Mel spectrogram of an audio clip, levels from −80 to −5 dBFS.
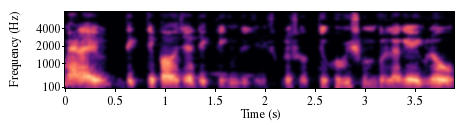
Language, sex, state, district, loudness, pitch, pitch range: Bengali, male, West Bengal, Kolkata, -19 LUFS, 130 Hz, 125-185 Hz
